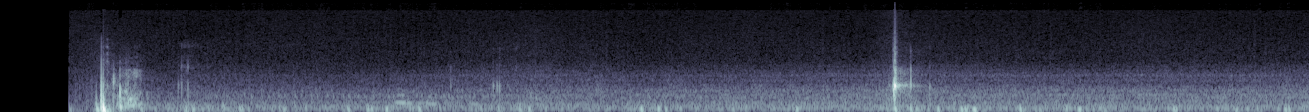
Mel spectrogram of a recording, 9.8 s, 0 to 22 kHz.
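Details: A 2-week-old infant girl gives two sharp, brief hiccups about six seconds apart in a quiet room; she had hiccups often in the womb. Infant hiccups.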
